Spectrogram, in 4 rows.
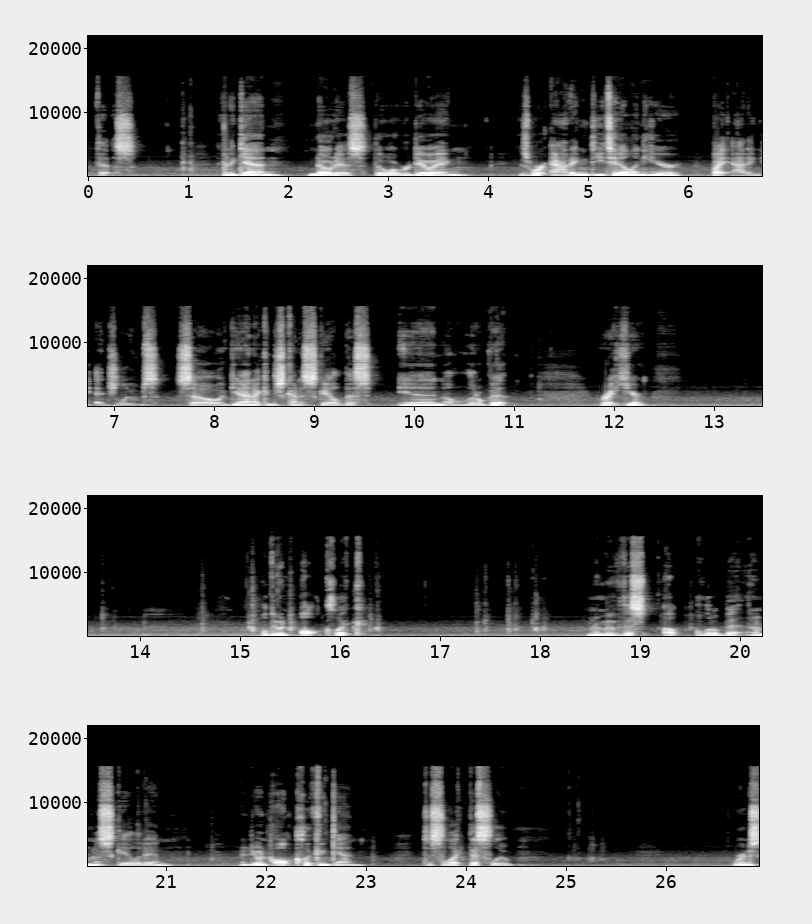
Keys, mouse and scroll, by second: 1.5 r, 7.0 s, 15.3 alt+click, 16.3 ctrl+g, 17.7 g, 19.4 s, 22.5 alt+click, 23.7 g, 25.2 s.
